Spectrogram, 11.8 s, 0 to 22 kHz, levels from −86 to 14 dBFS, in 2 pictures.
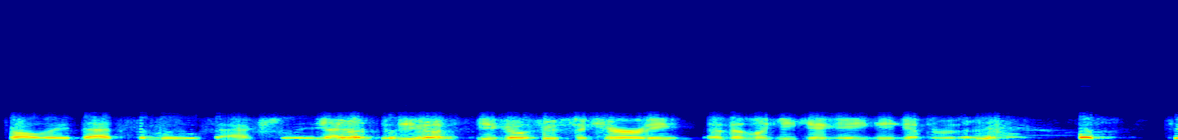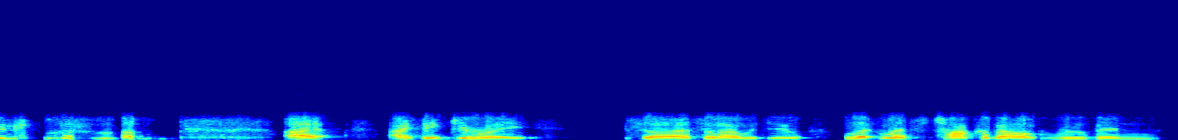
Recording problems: phone-call audio; poor line

